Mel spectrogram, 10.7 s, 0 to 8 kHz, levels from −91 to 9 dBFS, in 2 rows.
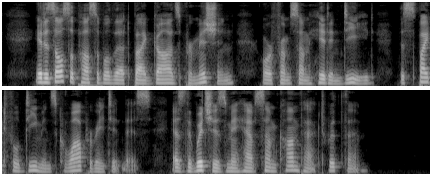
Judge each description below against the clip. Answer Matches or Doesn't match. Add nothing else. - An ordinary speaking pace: Matches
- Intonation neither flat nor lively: Matches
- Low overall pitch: Matches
